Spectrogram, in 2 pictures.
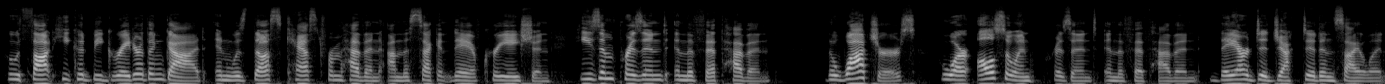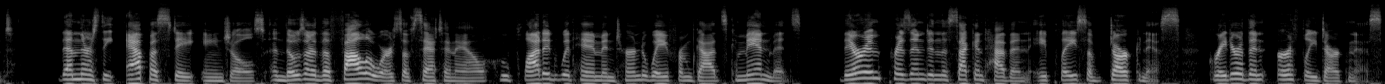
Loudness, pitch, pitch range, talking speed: -26 LUFS, 200 Hz, 175-220 Hz, 165 wpm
